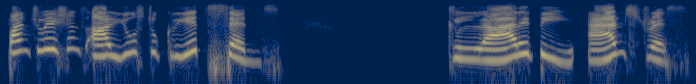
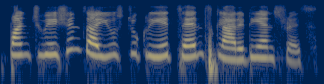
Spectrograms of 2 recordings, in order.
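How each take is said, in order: First: Short pauses separate the three listed words. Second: The three listed words run together without pauses. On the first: The speaker calls it right. "when I was speaking, I was giving a pause in between" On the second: The speaker calls it wrong. "what if I read it like this? No"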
